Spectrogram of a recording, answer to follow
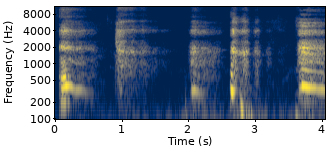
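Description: A child's breathy sighs and gasps, about five short bursts roughly a second apart.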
